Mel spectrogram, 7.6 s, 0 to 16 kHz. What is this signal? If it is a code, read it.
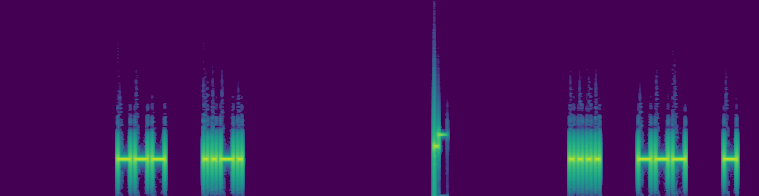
Morse code, heard as a keyed tone, about 28 wpm, spaced as for 16 wpm, 700 Hz. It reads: OF HOT
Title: 3x Character Spacing - Top 200 Words - 28wpm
